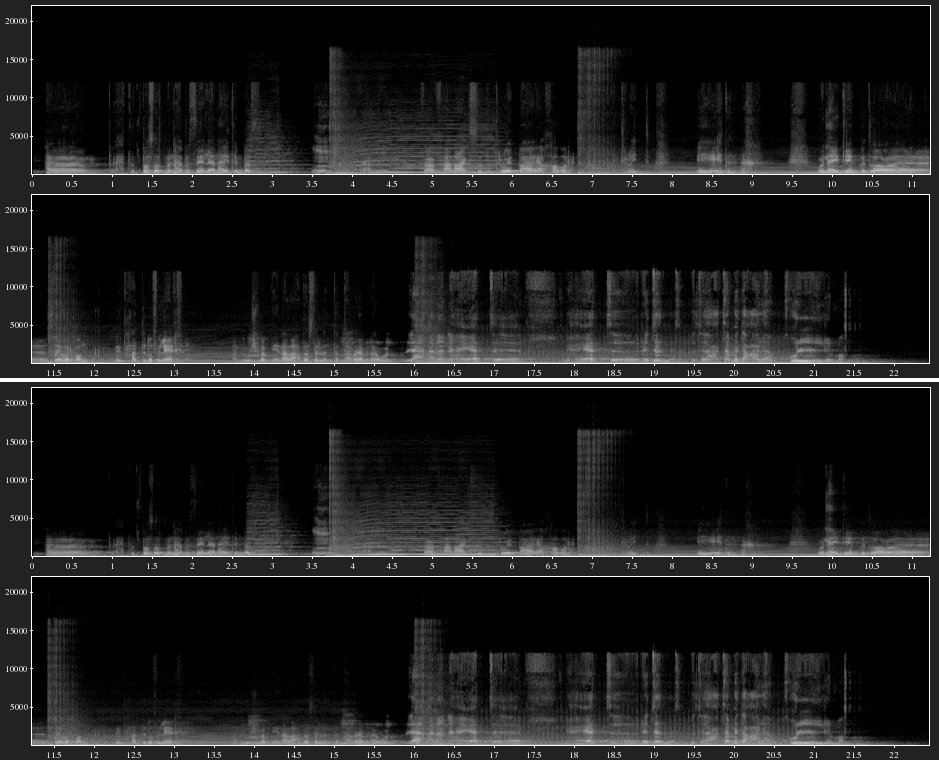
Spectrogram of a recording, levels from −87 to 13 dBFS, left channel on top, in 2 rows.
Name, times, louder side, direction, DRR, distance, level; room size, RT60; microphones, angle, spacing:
voice 1, 0.2-2.8 4.1-4.6 4.9-6.8 7.4-7.9 8.3-9.1 9.5-11.9 12.2-13.1 13.7-15.7, left 3 dB, 60° left, 7 dB, 1.4 m, -25 dB
sound 1, 2.7-3.2 3.7-5.9 6.8-15.4 16.0-20.8, right 1 dB, 35° right, 6.3 m, -30 dB
voice 2, 3.5-3.8 9.8-10.1 13.8-14.2 15.0-21.4, left 1 dB, 10° right, 6 dB, 1.8 m, -26 dB
29.5 x 21.5 x 9.0 m, 1.4 s
head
